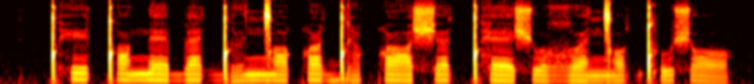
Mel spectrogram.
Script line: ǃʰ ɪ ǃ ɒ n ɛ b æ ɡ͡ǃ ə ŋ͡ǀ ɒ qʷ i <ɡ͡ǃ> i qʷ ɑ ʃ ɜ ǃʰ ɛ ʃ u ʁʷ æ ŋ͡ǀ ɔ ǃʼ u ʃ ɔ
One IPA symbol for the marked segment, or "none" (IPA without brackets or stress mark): ɡ͡ǃ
